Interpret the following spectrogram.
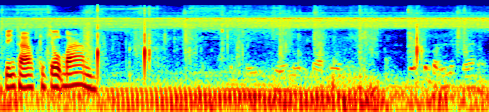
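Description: Insects buzzing steadily and high-pitched in woodland, with a few footsteps on a dirt path and a low, fast buzz underneath.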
